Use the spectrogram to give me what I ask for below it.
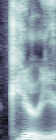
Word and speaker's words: Kyrie: road that I must oh Kiri I said Kyrie sorry Kiri is how it's pronounced and I was looking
